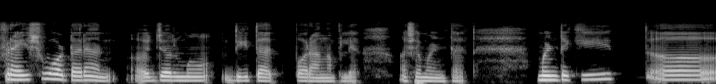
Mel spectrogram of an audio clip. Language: Konkani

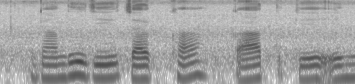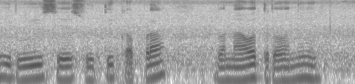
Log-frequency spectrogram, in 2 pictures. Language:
Bhojpuri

